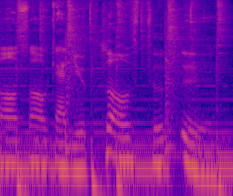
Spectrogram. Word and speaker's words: ㅡ: That will also get you close to "ㅡ". Keep your lips flat and pull your tongue well toward the back.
